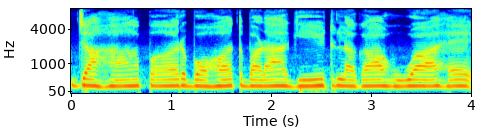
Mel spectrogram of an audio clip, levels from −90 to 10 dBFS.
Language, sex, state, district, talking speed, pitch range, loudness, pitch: Hindi, female, Jharkhand, Deoghar, 120 wpm, 175-180 Hz, -14 LUFS, 175 Hz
